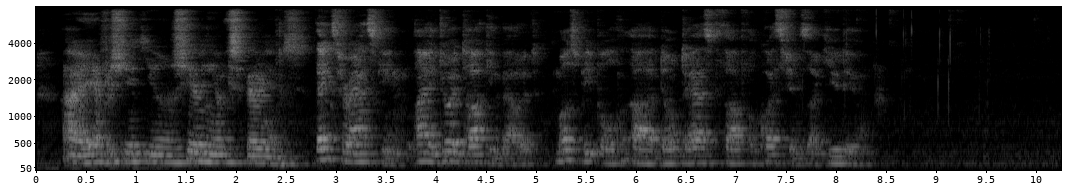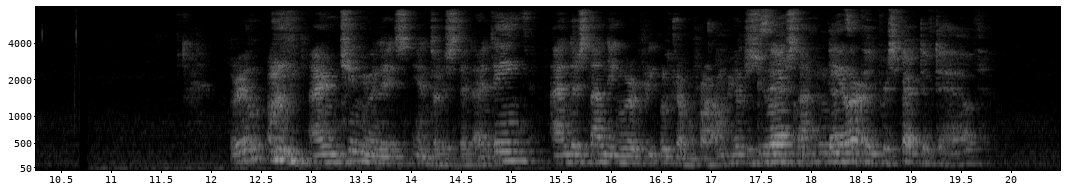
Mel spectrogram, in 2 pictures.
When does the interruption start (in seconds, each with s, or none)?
17.3 s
